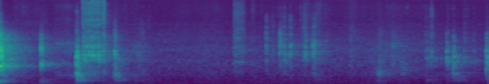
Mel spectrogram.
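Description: Hand tool working an exhaust gas temperature sensor and fittings on the exhaust pipe: a few sharp metallic clicks and knocks, loudest in the first second and a half, then lighter scattered ticks.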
